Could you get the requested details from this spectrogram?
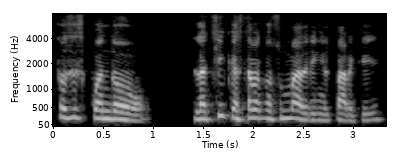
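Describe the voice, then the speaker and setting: A woman, teaching at a church discipleship class and retelling a story full of quoted dialogue, with halting restarts. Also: medium pitch, a bit bright, dry recording. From Peru. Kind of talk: sermon storytelling.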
